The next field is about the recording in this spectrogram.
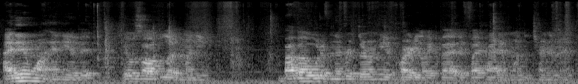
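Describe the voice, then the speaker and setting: A man's voice: on the low side, steady tone, fast talker, lightly acted. A man reading a scripted readers' theatre part as a narrator looking back on boyhood. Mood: reflective, sombre. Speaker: student performer. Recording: echoey room, distant mic, noisy.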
